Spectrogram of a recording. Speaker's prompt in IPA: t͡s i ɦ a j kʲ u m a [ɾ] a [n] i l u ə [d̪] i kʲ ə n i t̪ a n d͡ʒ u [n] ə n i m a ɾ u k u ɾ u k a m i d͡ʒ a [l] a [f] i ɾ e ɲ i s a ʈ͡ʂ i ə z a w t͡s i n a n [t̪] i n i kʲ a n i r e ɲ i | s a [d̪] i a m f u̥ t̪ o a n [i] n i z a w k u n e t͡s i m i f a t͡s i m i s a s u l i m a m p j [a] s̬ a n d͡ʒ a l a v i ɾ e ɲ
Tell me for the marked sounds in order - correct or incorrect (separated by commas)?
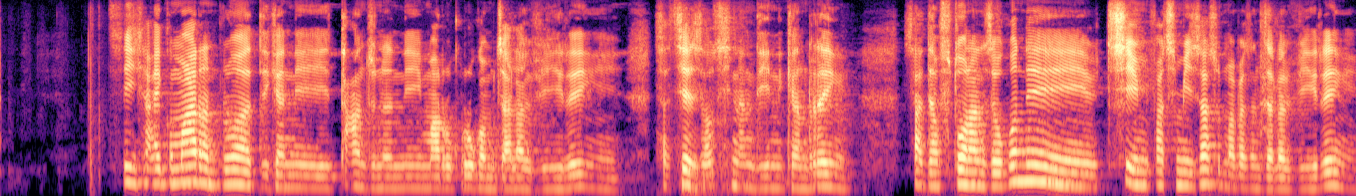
correct, correct, correct, correct, correct, incorrect, incorrect, correct, incorrect, correct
